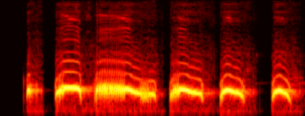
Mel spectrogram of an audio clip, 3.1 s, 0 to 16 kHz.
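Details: Local wild-type spotted dove cooing in the kuk3 style: six soft, warm, arched coos, the middle ones long and drawn out, the last ones shorter, about two per second, with a quiet background.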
